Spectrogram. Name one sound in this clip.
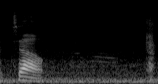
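A young child squeals briefly, close by.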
